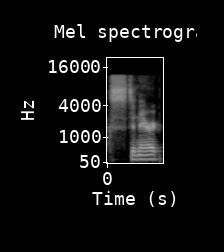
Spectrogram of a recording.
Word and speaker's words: Deneric: The first thing I'll say about him is it's actually pronounced Deneric Prince.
